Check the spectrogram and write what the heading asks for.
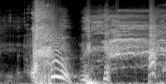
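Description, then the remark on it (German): A loud sneeze onto a microphone bursts out with a sharp explosive rush, followed by a shorter second burst and a trailing breathy sniff, with no talking. “Gesundheit.”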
